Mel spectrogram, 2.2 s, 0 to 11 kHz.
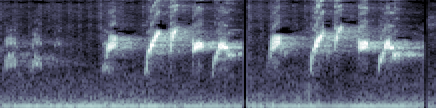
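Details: Red-whiskered bulbul training song, Thai double style with 23 counted phrases. Two crisp phrases of four or five fast, clear whistled notes follow a soft introductory note, over a steady low hum.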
